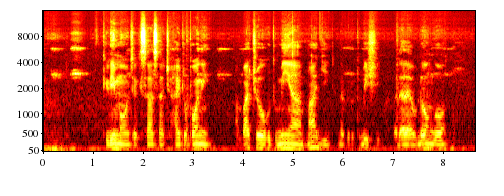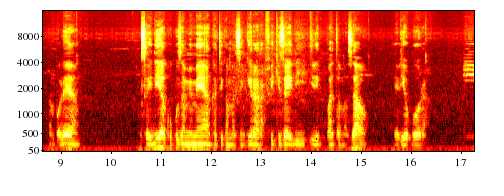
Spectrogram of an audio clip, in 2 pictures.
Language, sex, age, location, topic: Swahili, male, 25-35, Dar es Salaam, agriculture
